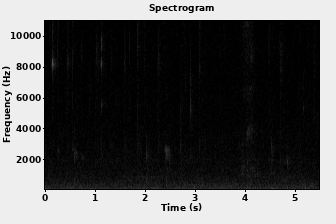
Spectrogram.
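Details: Cats eating boiled quail eggs indoors: quiet, irregular wet squishes and soft biting clicks scattered through a low room hum, with a few sharper ticks near the middle.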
